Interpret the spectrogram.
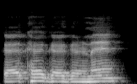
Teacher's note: क वर्ग कंठ से बोला जाता है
